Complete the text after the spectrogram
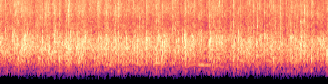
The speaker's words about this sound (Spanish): Dale un aplauso, Señor. Amén.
